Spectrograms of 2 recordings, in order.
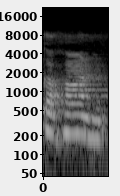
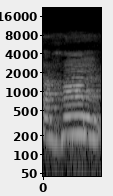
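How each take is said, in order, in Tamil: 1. இந்தச் சொல் தெளிவான n ஒலியில் முடிகிறது. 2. இந்தச் சொல் தெளிவான m ஒலியில் முடிகிறது. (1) "இது வந்து கஹான் அப்படின்னு நம்ம படிக்கல" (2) "கஹாம் அப்படின்னு சொல்ல மாட்டோம்"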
